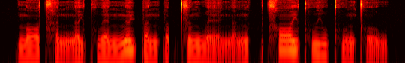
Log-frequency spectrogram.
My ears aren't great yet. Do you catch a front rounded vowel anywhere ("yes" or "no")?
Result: no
